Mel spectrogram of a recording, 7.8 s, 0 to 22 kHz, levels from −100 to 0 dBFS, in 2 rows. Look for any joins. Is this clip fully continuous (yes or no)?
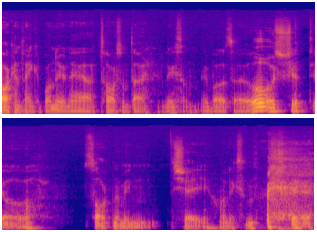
yes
